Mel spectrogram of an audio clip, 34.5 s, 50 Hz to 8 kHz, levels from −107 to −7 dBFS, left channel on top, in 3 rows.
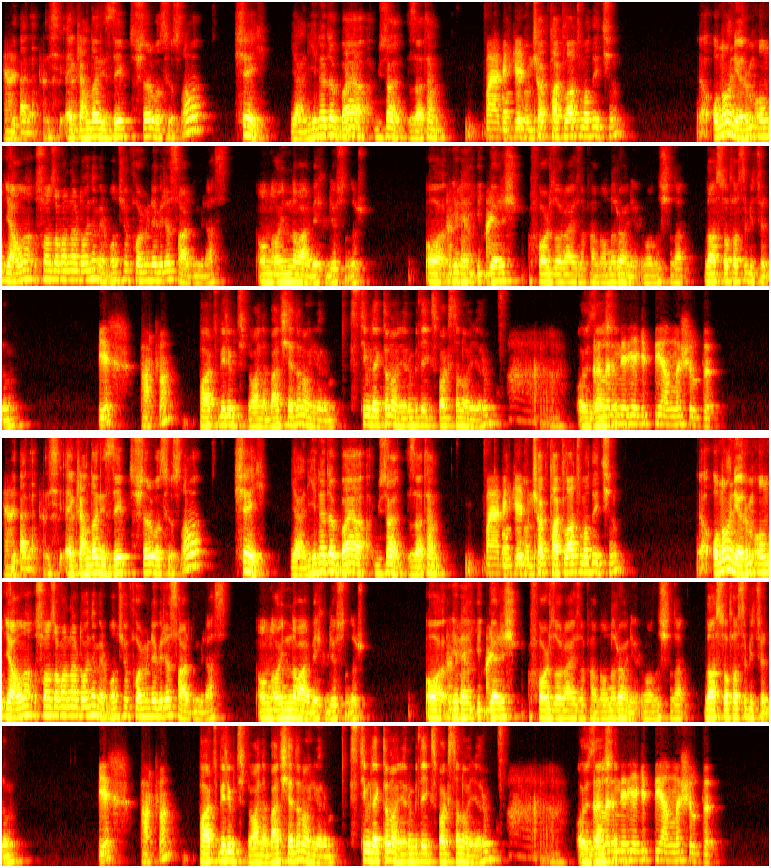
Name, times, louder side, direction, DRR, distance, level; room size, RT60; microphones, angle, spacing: voice 1, 0.1-3.0 3.5-3.9 4.3-6.6 7.5-9.3 10.4-14.8 15.3-16.9 17.9-21.8 22.0-23.3 26.0-30.5 31.6-32.1, right 4 dB, 55° right, 0.5 m, -24 dB
voice 2, 7.3-8.0 18.2-18.3 18.8-18.9 24.5-25.5 30.6-31.4 31.9-33.6, right 2 dB, 20° right, 0.7 m, -29 dB
4.8 x 3.2 x 3.0 m
head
